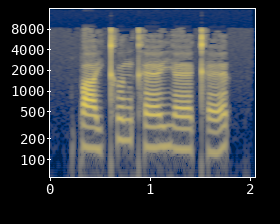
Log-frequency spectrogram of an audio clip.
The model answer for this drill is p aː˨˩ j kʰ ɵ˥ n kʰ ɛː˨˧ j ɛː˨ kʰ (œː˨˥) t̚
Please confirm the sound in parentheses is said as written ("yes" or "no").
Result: no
